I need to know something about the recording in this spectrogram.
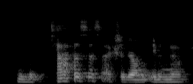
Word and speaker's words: metathesis: So there is a very famous reaction called metathesis. Metathesis? I actually don't even know how to correctly pronounce it in English.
